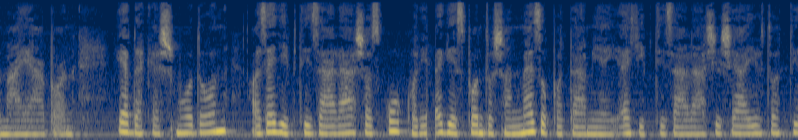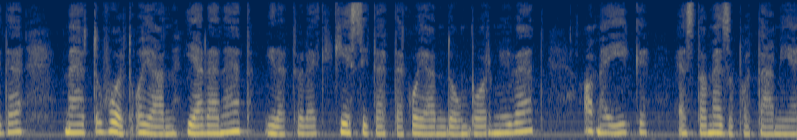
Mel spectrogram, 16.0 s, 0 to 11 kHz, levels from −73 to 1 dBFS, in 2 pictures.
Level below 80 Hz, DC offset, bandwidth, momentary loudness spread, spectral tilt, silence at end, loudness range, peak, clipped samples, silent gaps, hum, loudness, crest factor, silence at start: -56 dBFS; under 0.1%; 10.5 kHz; 8 LU; -6 dB/octave; 0 s; 3 LU; -6 dBFS; under 0.1%; none; none; -23 LUFS; 16 dB; 0 s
